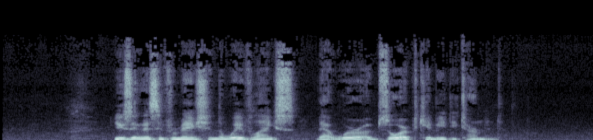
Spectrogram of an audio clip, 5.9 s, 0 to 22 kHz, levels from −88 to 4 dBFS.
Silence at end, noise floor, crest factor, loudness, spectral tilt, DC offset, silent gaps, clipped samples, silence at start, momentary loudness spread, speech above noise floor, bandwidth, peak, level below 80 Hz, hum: 0.95 s; -57 dBFS; 18 dB; -18 LUFS; -4.5 dB/octave; under 0.1%; none; under 0.1%; 1.15 s; 10 LU; 39 dB; 16.5 kHz; -2 dBFS; -50 dBFS; none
